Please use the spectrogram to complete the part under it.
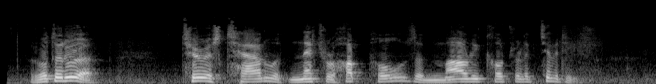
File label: "rotorua", maori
